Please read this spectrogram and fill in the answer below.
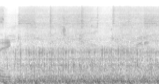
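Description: Steady low rumbling background noise with no clear rhythm or tone.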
